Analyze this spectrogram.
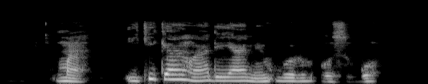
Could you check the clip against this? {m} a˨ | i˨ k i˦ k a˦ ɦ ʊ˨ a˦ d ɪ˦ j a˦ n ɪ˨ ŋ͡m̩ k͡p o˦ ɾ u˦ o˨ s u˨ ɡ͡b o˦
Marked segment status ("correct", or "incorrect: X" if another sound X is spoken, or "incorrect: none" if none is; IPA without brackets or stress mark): correct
